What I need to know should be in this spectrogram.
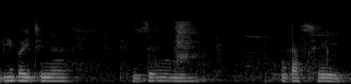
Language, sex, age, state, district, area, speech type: Bodo, female, 45-60, Assam, Udalguri, urban, spontaneous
